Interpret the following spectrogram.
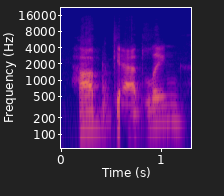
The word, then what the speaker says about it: Hob Gadling: I mean, from my standpoint, when I took a look at that fellow, how does he pronounce his name? Hob what? Was it again? Hob Gadling.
